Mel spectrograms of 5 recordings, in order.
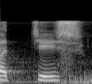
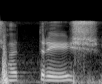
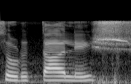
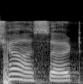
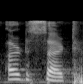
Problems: none marked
